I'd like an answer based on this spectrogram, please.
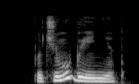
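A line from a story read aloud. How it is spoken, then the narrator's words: Irritated reply. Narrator (Russian): раздраженно отозвался Гоша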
